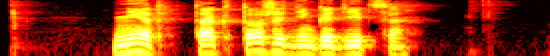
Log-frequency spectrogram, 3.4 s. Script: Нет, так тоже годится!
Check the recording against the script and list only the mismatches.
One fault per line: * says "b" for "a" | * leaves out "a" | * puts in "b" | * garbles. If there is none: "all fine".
* puts in "не"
